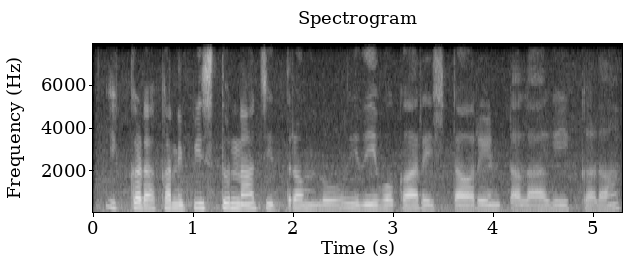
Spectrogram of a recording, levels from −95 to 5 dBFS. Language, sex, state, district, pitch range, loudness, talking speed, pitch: Telugu, female, Andhra Pradesh, Sri Satya Sai, 205-225 Hz, -17 LUFS, 90 wpm, 215 Hz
